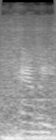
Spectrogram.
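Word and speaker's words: GB: Tulisannya G sama B tapi G-nya dibaca H kalau pelafalan dalam bahasa Jerman dan perman. Jadi bacanya heb.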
